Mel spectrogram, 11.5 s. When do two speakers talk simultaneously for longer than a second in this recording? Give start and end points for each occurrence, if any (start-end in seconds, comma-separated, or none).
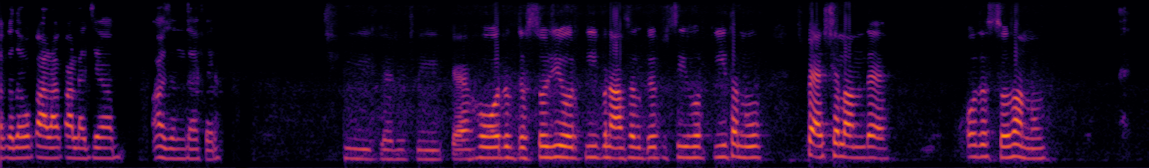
none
